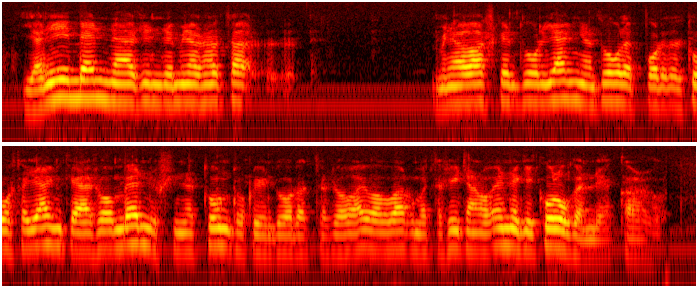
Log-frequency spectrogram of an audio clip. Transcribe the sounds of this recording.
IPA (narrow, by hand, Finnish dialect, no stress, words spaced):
jɑ niːm menːææ sinːe minæ sɑno tːɑ minæ lɑsken tuon jæŋːæn toˑesel̆ĕp puole etːæ tuostɑ jæŋkæː se om menːys sinːet tunturˑiːn tuotɑ etːæ se o ɑiʋɑʋ ʋɑrmɑ etːæ siːtæ ne o enːeŋki kulukenːeːk kɑrhut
